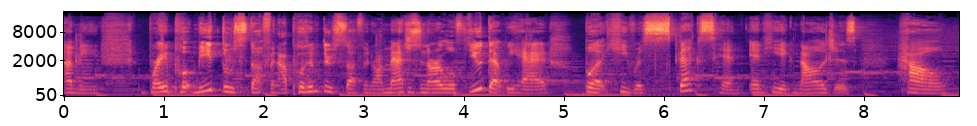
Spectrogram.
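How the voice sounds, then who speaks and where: Enthusiastic woman recapping wrestling, faint music. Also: on the low side. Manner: enthusiastic, emphatic, repeats words for emphasis; casual slangy phrasing. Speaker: wrestling review show host. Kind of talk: casual recap and commentary.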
